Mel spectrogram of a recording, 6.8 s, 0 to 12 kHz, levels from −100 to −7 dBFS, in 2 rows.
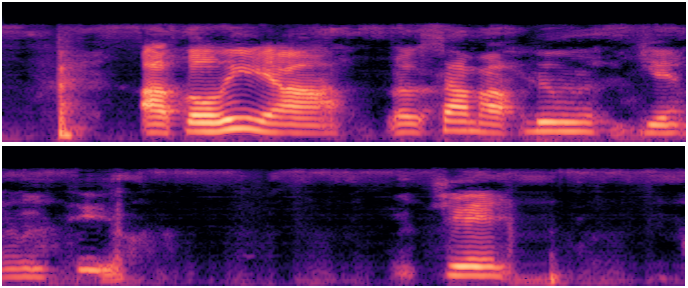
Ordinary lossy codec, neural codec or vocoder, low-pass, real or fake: Opus, 64 kbps; codec, 16 kHz, 1 kbps, FreqCodec, larger model; 7.2 kHz; fake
